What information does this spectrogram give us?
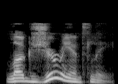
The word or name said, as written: luxuriantly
